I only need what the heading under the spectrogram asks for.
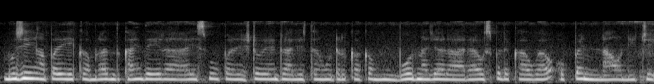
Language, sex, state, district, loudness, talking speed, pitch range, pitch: Hindi, female, Haryana, Charkhi Dadri, -17 LUFS, 255 wpm, 230-245 Hz, 235 Hz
